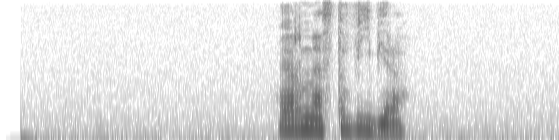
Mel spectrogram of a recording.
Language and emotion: Russian, angry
